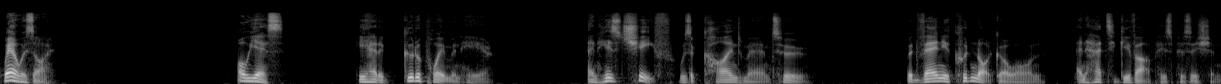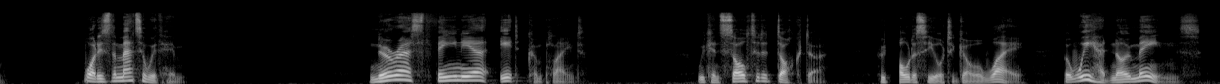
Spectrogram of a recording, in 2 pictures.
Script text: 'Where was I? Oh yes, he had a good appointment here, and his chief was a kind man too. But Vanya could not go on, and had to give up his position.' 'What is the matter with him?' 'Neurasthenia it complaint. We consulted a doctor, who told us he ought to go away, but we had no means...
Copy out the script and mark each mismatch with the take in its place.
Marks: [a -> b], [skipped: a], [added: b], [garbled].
'Where was I? Oh yes, he had a good appointment here, and his chief was a kind man too. But Vanya could not go on, and had to give up his position.' 'What is the matter with him?' 'Neurasthenia it complaint. We consulted a doctor, who told us he ought to go away, but we had no means...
